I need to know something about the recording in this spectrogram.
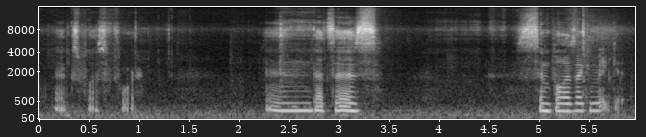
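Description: A pen scratches briefly on paper.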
